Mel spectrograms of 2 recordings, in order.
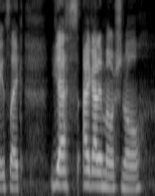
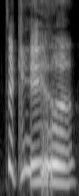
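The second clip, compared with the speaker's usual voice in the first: loud, stretched-out cheer; slow, loud party call; cheering tequila; 2 semitones higher, 11 dB louder, much slower than usual. Real, not acted. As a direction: drag the word out like a party chant. Cheering the chat's drink vote.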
